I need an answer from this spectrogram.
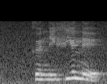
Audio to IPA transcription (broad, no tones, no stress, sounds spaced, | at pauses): k ø n i fʲ ø n e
